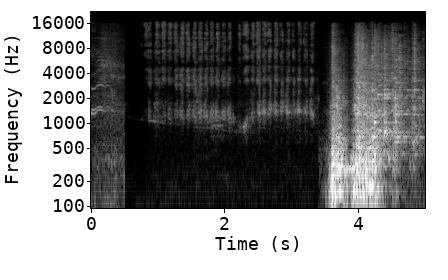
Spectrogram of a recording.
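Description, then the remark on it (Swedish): Teeth being brushed with a toothbrush: quick, rhythmic bristly scrubbing strokes that repeat steadily, then turn louder and harsher for the final stretch. No one speaks. “Det säger lite när man borstar tänderna och tuppar av av smärta.”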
